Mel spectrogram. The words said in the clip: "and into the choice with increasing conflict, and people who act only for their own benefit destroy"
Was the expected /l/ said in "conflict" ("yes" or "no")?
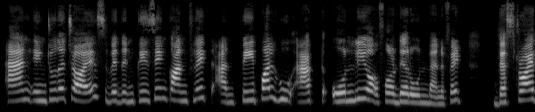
yes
